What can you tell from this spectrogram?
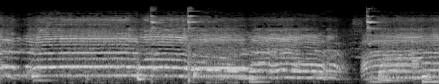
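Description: A man singing a Kannada dollina pada folk song through a microphone, in long, drawn-out held notes, with sharp percussive clicks of the accompaniment. The singing breaks off briefly about three and a half seconds in.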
